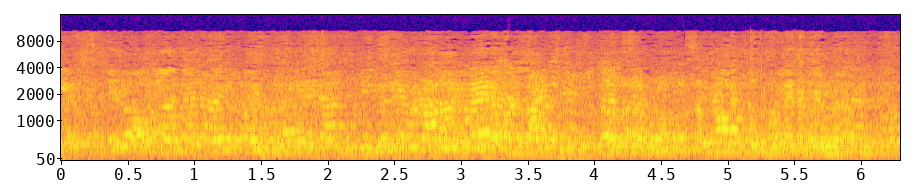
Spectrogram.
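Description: Indistinct chatter of a small crowd: several people talking over one another, with no single voice standing out.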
